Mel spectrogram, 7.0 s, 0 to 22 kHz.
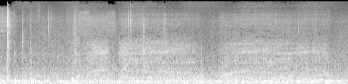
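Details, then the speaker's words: Prusa i3 MK3 X-axis after replacing grooved rods and bearings and evenly tightening the U-bolts: soft stepper whir gliding in pitch over room hum, no scraping or rattle; far quieter than the first build's racket, only the stepper heard. "That is a massive difference. I don't know how many people here heard my bloomin' hell. That first build, my first live build, when I got the X-axis on and I moved it, and it did make a pretty horrendous racket. But that is a lot quieter. The only noise there is the stepper motor moving. That is good."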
